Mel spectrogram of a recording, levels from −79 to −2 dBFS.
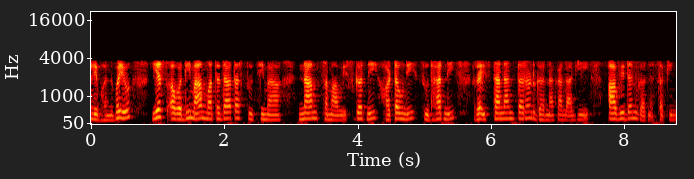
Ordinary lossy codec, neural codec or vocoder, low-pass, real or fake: none; none; 3.6 kHz; real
